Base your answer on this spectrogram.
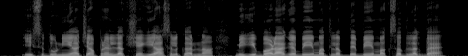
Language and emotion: Dogri, sad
